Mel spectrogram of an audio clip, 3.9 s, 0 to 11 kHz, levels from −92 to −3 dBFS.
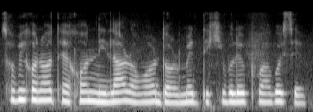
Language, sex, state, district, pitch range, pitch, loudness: Assamese, female, Assam, Kamrup Metropolitan, 215-235 Hz, 220 Hz, -14 LUFS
